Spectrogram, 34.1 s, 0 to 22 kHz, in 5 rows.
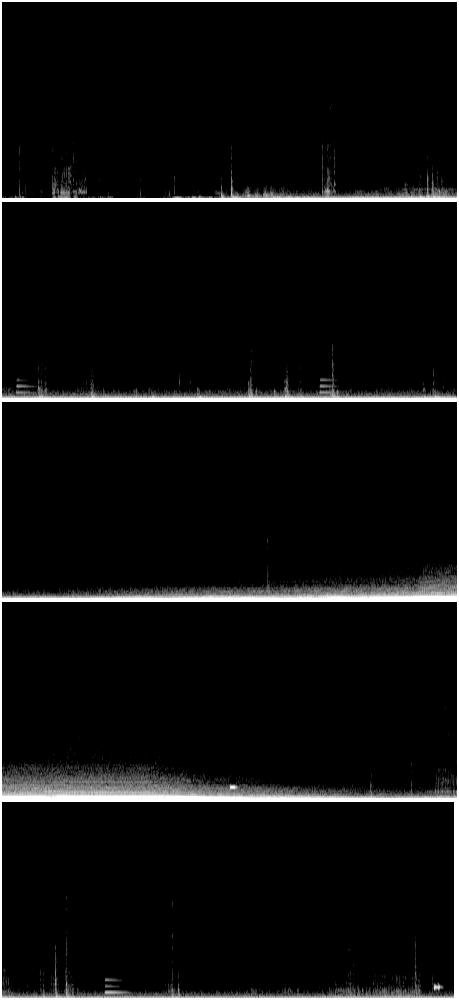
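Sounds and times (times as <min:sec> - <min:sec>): diesel engine idling and revving: 0:03.5 - 0:34.0.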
